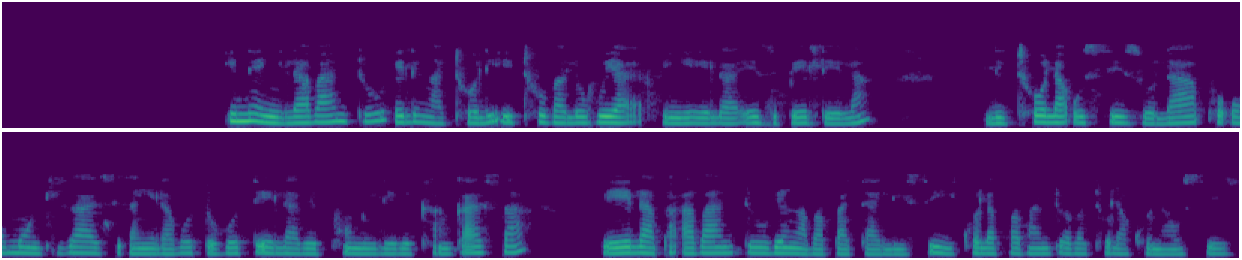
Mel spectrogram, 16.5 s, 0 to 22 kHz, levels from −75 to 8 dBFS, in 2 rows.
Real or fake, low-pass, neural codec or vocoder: real; 5.4 kHz; none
